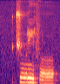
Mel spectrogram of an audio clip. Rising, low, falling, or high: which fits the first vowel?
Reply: high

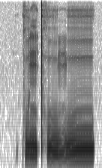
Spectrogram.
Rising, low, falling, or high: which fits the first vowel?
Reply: low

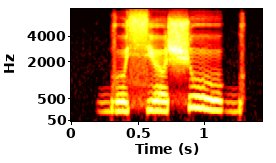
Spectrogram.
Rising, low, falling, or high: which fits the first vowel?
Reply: low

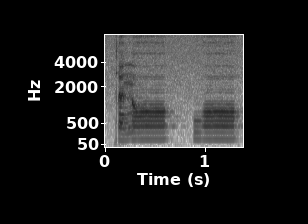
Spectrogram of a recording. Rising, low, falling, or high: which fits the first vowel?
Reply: low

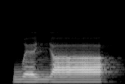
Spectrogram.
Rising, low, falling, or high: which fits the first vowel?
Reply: high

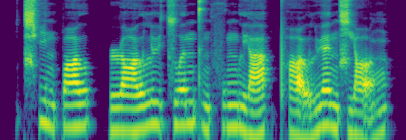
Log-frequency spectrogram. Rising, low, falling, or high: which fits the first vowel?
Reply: falling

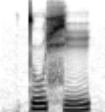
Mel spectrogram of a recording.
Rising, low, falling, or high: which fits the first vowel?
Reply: high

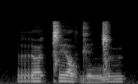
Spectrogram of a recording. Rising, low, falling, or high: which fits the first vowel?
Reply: high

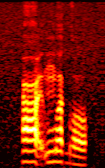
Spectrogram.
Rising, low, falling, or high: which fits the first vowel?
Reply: high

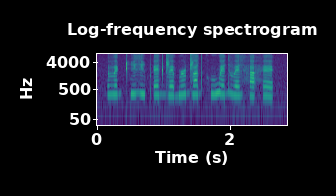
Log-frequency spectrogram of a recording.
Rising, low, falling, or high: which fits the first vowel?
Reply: rising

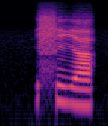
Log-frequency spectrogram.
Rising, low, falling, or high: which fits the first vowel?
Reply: low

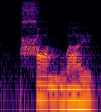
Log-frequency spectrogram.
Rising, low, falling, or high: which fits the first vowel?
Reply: falling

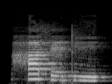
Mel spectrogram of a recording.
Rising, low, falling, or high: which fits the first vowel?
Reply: high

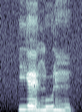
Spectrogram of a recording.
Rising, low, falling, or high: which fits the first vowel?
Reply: falling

